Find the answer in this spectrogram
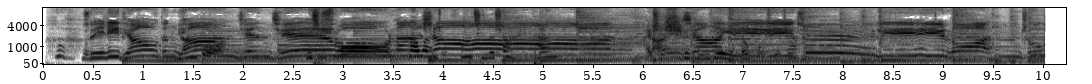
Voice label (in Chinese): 配音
